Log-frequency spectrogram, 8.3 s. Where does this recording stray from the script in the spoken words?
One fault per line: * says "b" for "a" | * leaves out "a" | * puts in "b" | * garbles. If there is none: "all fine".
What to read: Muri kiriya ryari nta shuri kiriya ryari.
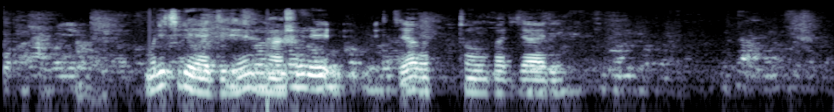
* says "gihe" for "ryari"
* says "ry'abatumva" for "kiriya"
